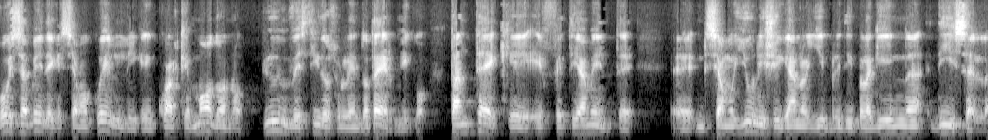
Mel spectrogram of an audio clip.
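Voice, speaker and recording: At a moderate pace, a man speaks against a quiet background. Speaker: car company communications manager. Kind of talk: interview. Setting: remote video link. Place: office. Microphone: video call.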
